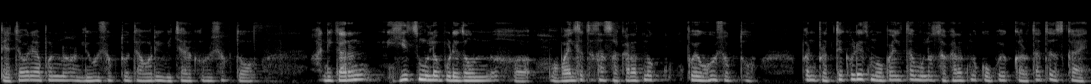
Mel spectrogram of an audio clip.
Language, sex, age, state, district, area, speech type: Marathi, male, 30-45, Maharashtra, Amravati, rural, spontaneous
